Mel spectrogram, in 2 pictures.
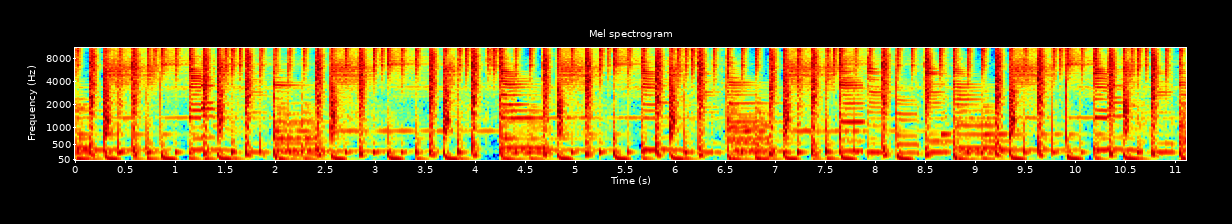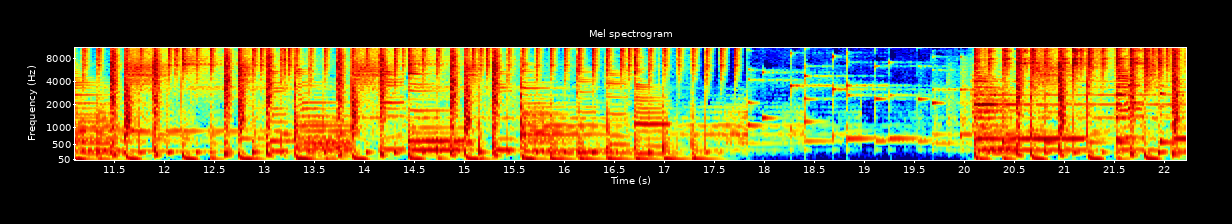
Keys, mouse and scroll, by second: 0.6 alt+click, 3.0 alt+click, 5.9 click, 13.8 alt+click.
